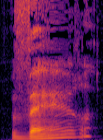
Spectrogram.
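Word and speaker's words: vert: remember J rou so masculine form you don't pronounce the final T ver feminine form ver so listen carefully I don't say t but it's okay so as usual this final only gives you the possibility to pronounce this T ver okay Mar same thing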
